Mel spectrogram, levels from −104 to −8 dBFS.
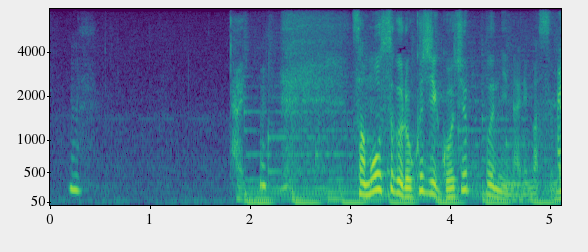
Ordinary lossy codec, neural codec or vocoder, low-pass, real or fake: none; none; none; real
